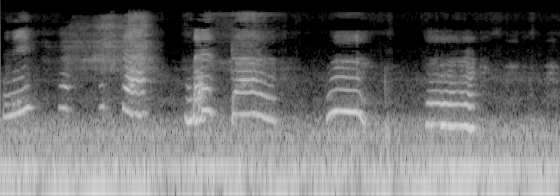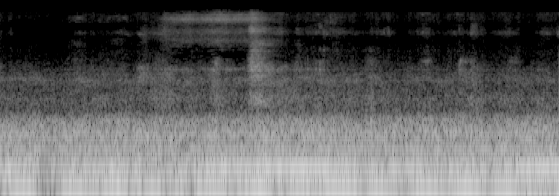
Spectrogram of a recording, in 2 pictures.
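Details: An infant's several short, rising-and-falling fussing cries over a steady low hum, then quiet; the baby reportedly dislikes the father's snoring.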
